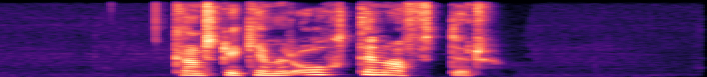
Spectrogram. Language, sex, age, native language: Icelandic, female, 50-59, Icelandic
